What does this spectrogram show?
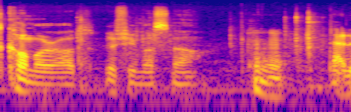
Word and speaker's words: Komarod: different story oh my orc name it's it's komarod if you must know that is an orc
